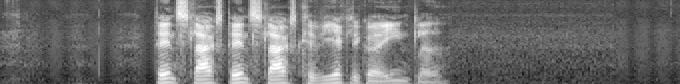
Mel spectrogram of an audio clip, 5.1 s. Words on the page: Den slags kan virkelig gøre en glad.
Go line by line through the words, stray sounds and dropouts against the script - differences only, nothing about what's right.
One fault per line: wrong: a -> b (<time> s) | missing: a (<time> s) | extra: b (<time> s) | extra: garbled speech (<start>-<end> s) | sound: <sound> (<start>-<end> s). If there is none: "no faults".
extra: den slags (1.7 s)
